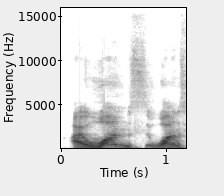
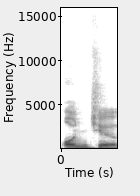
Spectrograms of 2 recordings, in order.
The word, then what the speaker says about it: once: Once cara bacanya bukan once, once.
